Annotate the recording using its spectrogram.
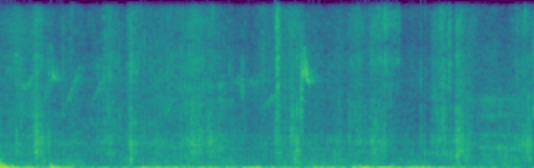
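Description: Footsteps on dry grass and soil, a few soft steps, over a low rumble on the microphone.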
